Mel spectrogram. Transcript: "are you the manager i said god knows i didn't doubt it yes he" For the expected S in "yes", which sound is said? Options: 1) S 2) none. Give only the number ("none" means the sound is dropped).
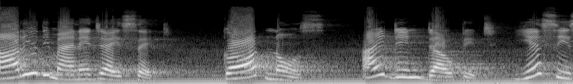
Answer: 1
